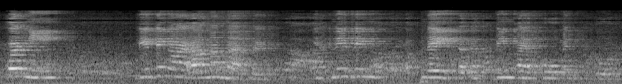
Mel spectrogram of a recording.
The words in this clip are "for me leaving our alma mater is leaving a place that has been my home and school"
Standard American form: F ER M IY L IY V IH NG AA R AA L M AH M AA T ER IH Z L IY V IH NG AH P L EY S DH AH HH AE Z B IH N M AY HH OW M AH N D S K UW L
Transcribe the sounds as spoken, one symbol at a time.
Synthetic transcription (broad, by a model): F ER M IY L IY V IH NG AA R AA M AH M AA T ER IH S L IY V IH NG AH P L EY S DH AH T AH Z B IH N M AY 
